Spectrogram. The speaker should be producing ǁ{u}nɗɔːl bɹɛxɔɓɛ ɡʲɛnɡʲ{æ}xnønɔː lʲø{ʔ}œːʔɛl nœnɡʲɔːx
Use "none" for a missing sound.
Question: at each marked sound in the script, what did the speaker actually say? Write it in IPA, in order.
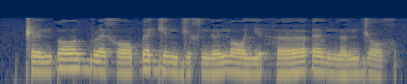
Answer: ø, œ, h

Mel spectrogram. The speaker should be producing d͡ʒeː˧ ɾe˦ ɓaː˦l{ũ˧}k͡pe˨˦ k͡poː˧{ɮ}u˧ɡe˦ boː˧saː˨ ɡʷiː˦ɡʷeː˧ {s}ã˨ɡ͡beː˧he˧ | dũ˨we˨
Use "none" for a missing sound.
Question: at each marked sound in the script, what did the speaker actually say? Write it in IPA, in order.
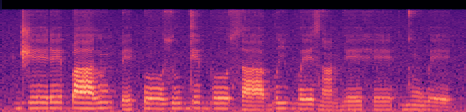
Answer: ũ˦, z, z

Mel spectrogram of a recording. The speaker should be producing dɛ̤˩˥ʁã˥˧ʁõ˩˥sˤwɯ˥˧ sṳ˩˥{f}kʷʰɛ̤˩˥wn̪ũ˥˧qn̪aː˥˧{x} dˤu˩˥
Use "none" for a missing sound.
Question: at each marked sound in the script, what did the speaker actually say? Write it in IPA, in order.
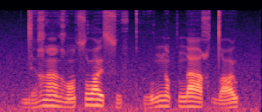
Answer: f, χ

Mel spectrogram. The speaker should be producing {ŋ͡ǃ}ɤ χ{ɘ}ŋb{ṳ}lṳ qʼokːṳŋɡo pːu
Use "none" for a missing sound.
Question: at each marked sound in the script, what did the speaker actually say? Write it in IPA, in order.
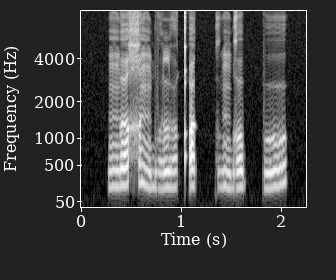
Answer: ŋ, ɘ, o̤

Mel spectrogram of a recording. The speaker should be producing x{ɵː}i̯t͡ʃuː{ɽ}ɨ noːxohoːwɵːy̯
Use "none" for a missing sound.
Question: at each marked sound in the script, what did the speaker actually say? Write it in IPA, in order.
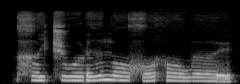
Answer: ɵ, ɽ

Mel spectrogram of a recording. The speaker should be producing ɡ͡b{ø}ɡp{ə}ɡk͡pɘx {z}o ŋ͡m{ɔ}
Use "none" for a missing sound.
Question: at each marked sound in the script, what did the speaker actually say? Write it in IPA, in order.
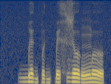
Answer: ə, ə, z, o

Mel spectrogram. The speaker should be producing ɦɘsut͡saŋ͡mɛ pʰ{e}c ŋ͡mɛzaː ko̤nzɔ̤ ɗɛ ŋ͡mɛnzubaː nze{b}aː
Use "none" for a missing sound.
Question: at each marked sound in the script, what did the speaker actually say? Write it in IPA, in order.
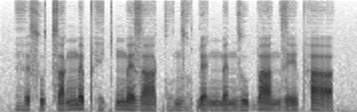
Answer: e̤, pʰ

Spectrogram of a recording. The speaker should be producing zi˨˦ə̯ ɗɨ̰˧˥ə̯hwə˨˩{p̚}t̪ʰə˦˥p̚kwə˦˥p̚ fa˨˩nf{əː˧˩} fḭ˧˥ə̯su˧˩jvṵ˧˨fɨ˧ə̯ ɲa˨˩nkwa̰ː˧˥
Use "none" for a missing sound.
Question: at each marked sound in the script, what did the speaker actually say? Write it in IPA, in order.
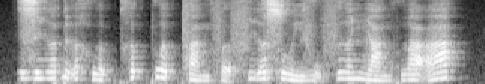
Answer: p̚, ə̰ː˧˨

